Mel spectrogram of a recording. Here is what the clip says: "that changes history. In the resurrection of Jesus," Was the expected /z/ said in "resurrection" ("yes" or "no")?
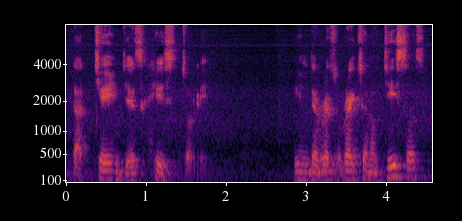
no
